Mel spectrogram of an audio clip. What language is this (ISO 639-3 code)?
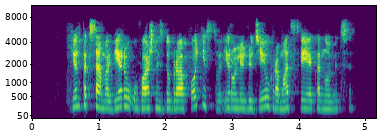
bel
